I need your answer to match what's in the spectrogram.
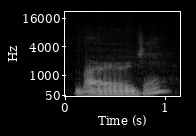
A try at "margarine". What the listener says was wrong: No, there's an extra syllable in there. It's an alternative to butter. Soft G.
